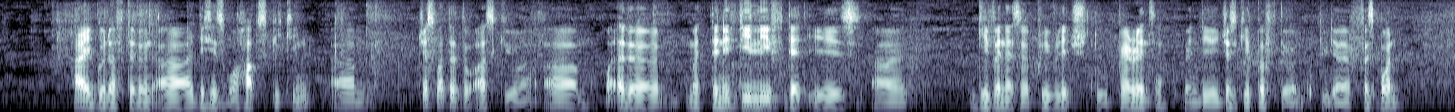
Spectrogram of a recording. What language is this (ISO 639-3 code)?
eng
